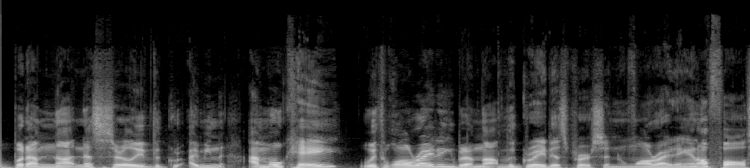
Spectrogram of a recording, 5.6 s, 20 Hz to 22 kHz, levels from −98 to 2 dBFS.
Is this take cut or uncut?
cut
